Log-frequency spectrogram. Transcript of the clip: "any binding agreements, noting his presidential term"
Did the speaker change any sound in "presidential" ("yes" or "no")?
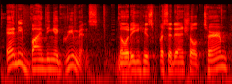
yes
